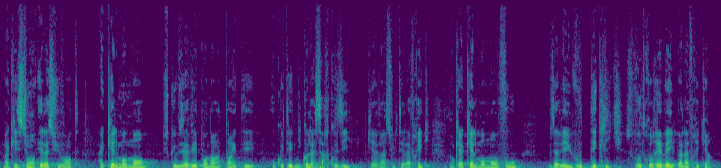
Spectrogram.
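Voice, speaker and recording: Man raised in France, panel moderator: mellow, hesitant questioner. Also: medium pitch, quick pace, slightly rough. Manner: long, searching questions with hesitations.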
